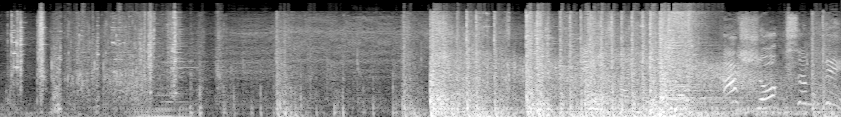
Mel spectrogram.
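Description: Rapid bursts of gunfire from the Valorant shooter game crackle in clusters amid footsteps and game noise, loud and busy.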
